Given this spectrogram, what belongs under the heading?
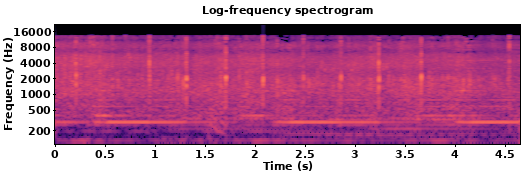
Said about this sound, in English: We can all clap. Yes.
